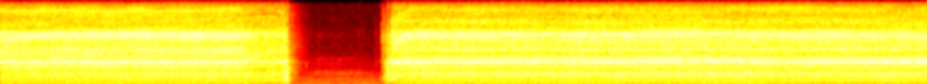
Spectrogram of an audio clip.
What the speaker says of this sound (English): Now you can do that in a Dremel if you want something high speed.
